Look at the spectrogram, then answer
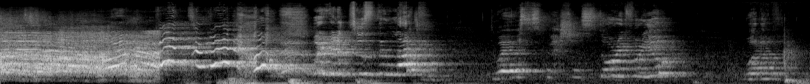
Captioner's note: squeals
